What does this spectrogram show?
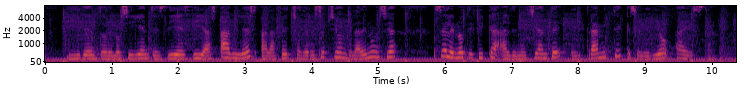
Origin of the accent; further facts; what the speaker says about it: Mexico; Como mexicanos y mexicanas tenemos el privilegio de poseer una inmensa riqueza natural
